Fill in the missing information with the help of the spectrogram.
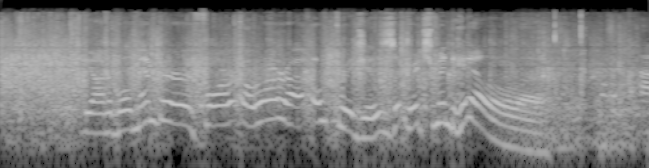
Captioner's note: some Applause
